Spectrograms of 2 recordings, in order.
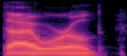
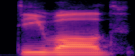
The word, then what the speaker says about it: DeWald: DW D dewald not dworld uh not dewald dewald that's that's how you say it just so everybody's aware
